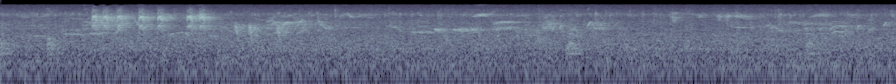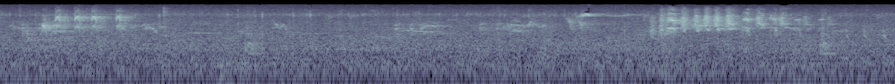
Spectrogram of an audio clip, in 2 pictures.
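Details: European goldfinch eating black sunflower seeds at an automatic feeder gives bright, tinkling twitters in three short bursts with scattered high chirps between, over a soft outdoor hiss.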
